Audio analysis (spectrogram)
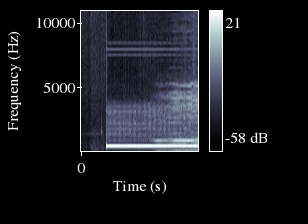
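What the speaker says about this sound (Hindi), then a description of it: "थैंक गॉड रिंग हो रहा है।" A telephone line tone sounds steady and loud after a brief faint click, holding one unbroken pitch through the rest of the clip.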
